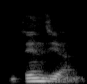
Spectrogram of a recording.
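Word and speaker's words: Xinjiang: এটা হচ্ছে এক্সিনন, উচ্চারণ কিভাবে বলেন? জেনন। জানো। রাইট। চীনের একটা প্রদেশ আছে, নাম কি? জিনজিয়াং। জিনজিয়াং।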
